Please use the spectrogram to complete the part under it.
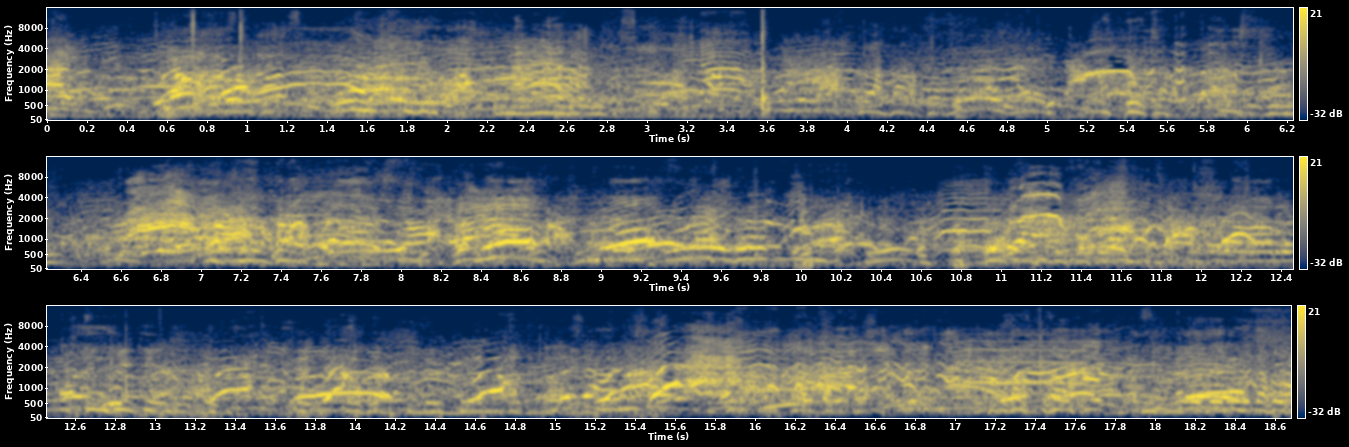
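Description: A crowd of teenagers shouts and cheers outdoors.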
